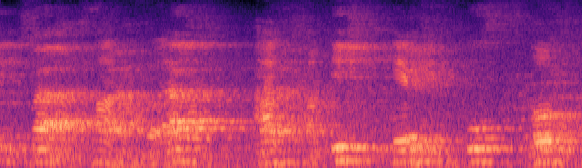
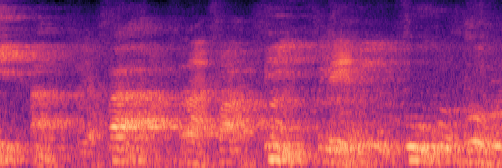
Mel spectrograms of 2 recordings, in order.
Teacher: Nah, jadi bibir bawah ini kenakan gigi, jadi fa, if, uf. Jadi gigi ujung gigi atas kenakan ke bibir bawah, bukan bibir atas bibir bawah ya. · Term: huruf fa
